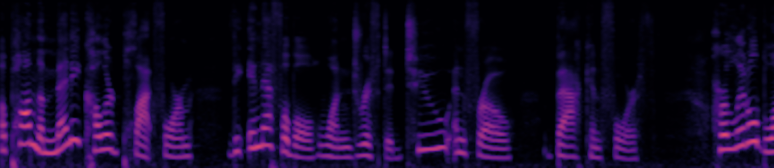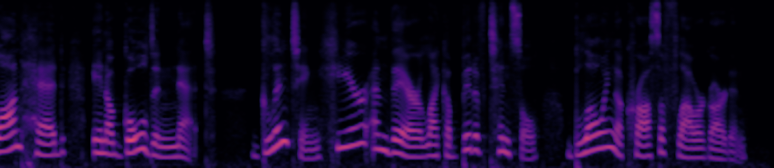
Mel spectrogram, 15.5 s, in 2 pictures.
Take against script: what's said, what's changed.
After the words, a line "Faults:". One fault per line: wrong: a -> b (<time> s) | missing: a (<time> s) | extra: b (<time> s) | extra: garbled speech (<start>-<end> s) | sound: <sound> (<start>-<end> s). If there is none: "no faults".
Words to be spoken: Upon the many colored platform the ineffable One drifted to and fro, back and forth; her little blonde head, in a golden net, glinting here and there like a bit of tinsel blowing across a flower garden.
Upon the many colored platform the ineffable One drifted to and fro, back and forth; her little blonde head, in a golden net, glinting here and there like a bit of tinsel blowing across a flower garden.
Faults:
no faults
